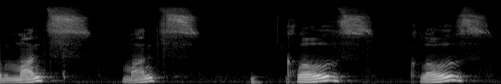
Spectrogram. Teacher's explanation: everyone if you said three months everyone's can understand you because the th is so reduced so quiet that it's not so important to the sound of the word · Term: th sound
